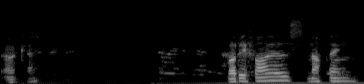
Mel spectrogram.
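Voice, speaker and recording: A man's voice: on the high side, slow pace, fairly bright tone, no room sound, low-quality recording. A man playing a tabletop game, talking casually with the other players.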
